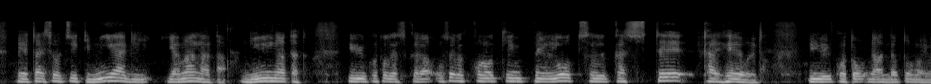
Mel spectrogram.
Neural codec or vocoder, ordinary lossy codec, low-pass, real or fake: codec, 16 kHz, 2 kbps, FreqCodec, smaller model; none; none; fake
